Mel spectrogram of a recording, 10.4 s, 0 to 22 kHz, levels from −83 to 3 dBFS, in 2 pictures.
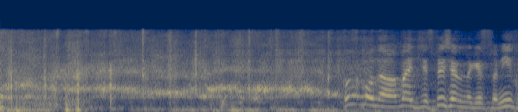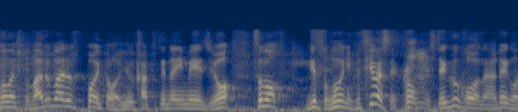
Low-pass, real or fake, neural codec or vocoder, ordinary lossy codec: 7.2 kHz; fake; codec, 24 kHz, 1.2 kbps, DualCodec; none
